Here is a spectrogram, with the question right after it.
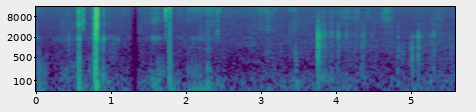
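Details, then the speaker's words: Recorded example of coarse crackles from secretions or aspiration in the larger airways: scattered short, low popping sounds over faint breathing noise. "coarse crackles let's do coarse crackles here"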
